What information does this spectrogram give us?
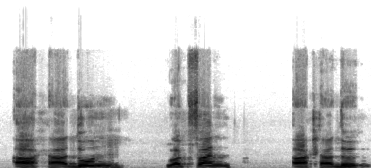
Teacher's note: اس حرف پر دال ساکن ہے تو اس پر قلقلہ کریں گے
